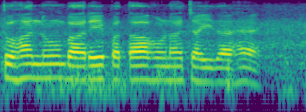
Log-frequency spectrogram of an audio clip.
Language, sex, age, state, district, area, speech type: Punjabi, male, 18-30, Punjab, Mohali, rural, read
